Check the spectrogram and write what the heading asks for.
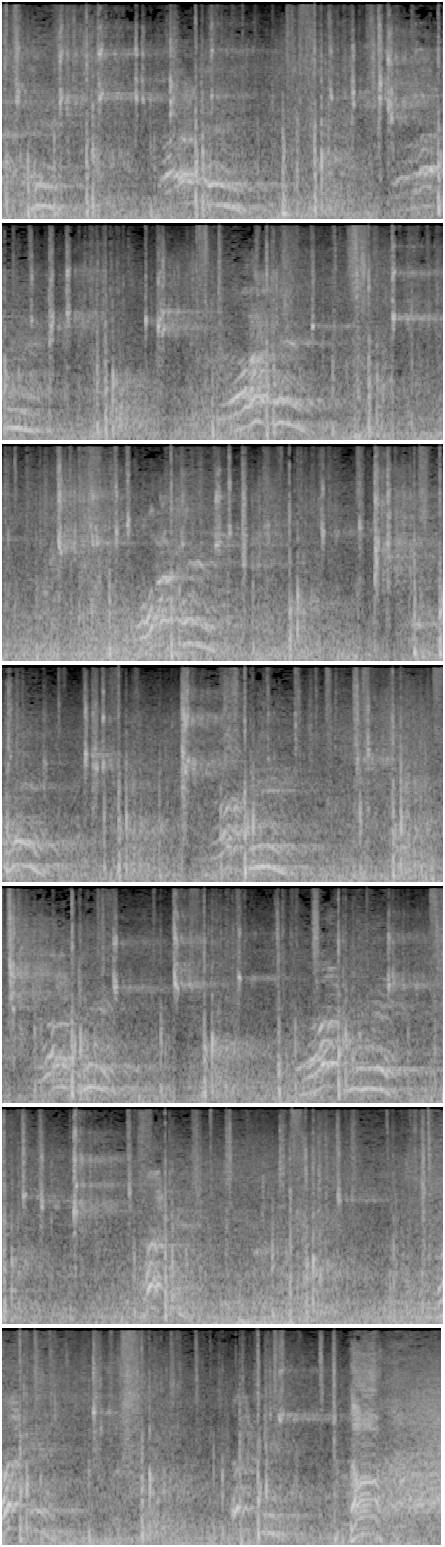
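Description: Tennis rally on a hard court: repeated sharp pops of racket strings striking the ball and the ball bouncing, with a short falling grunt from a player on many of the shots, every second or two.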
